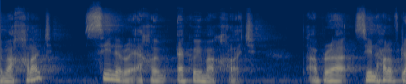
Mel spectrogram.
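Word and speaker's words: سين: Scene হরফটি উচ্চারণ ক্ষেত্রে অবশ্যই তিন আলিফ টেনে পড়তে হবে। সিন হরফটি বারিক হরফ পাতলা করে উচ্চারণ করতে হবে।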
